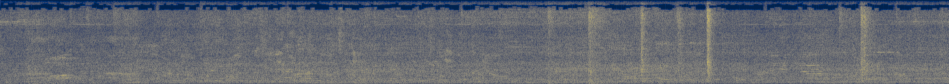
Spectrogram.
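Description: Racing game engines roar loudly from arcade machines.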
